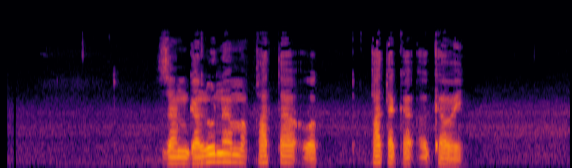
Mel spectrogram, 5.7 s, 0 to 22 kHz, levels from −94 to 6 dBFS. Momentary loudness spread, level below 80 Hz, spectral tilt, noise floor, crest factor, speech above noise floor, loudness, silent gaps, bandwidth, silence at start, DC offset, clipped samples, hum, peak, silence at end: 8 LU; -60 dBFS; -6.5 dB/octave; -60 dBFS; 24 dB; 35 dB; -27 LUFS; none; 10 kHz; 1.6 s; under 0.1%; under 0.1%; none; -6 dBFS; 1.1 s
